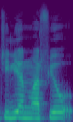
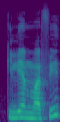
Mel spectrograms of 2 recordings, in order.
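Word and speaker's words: Cillian Murphy: best অভিনেতা কিলিয়ান মার্ফি কেউ চিলিয়ান মার্ফিও উচ্চারণ করেন তিনার নাম কিলিয়ান মার্ফি তিনি ওপেন হাইমা সিনেমার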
